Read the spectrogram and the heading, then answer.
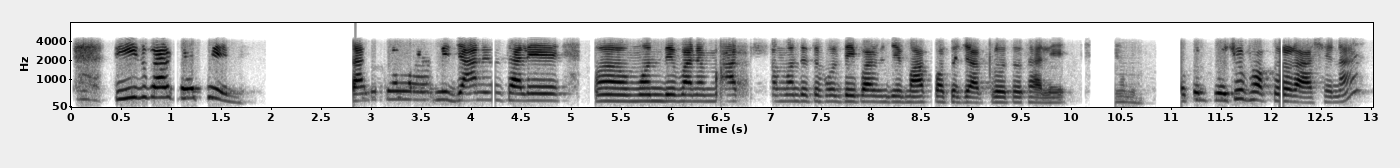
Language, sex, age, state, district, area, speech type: Bengali, female, 60+, West Bengal, Dakshin Dinajpur, rural, conversation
